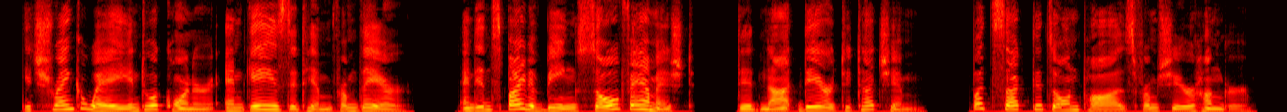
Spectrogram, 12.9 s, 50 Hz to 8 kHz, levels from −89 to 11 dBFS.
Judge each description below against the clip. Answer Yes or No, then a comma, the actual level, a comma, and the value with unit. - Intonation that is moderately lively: No, wide, 7.1 semitones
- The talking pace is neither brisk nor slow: Yes, average, 155 wpm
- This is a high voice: Yes, high, 210 Hz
